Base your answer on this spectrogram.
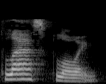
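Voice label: "glassblowing", English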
